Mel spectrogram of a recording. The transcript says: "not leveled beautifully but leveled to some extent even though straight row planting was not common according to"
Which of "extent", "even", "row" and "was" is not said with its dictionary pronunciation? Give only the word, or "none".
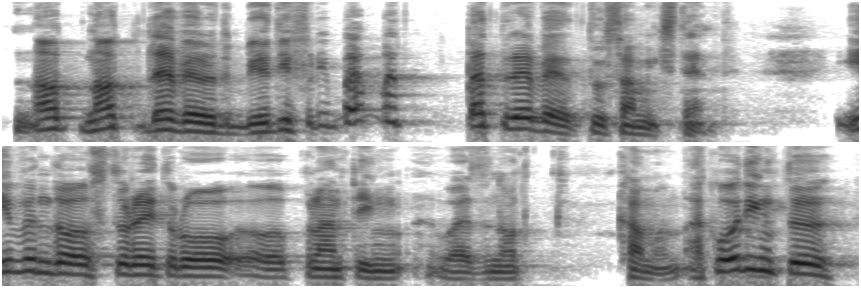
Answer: none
